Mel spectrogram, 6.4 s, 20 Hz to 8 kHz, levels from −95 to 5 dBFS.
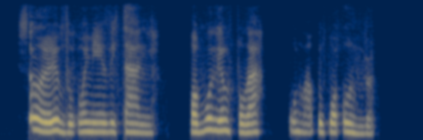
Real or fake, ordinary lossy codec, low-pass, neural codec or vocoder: fake; none; 7.2 kHz; codec, 16 kHz, 0.5 kbps, FunCodec, trained on LibriTTS, 25 frames a second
